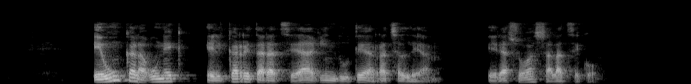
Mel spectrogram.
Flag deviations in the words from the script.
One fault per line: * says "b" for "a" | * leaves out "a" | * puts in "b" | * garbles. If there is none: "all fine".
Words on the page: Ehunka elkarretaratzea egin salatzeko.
* puts in "lagunek"
* puts in "dute arratsaldean erasoa"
